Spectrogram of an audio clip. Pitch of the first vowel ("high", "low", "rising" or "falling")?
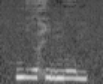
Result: low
